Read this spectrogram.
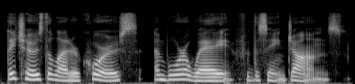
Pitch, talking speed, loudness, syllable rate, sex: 200 Hz, 205 wpm, -16 LUFS, 5.1 syllables/s, female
